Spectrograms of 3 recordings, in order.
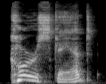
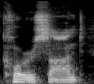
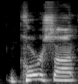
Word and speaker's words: Coruscant: first is Coruscant uh which most people pronounced quarter scant at this time uh I was really happy with George Lucas's choice for the pronunciation of Coruscant uh there's one of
